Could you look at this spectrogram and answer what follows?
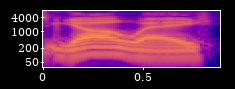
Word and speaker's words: Yahweh: Scholars say God is pronounced as Yahweh.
